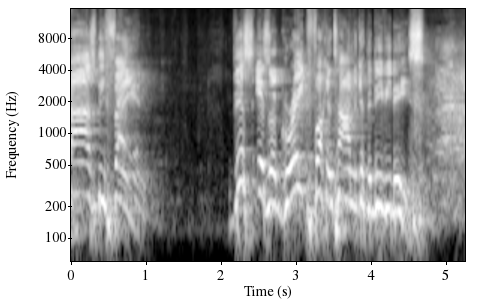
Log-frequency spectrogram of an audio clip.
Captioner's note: audience laughing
